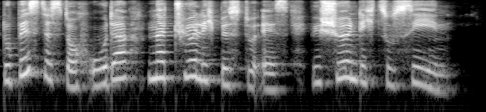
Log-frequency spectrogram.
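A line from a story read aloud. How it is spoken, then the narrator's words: Woman calling out. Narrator (German): rief die Frau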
